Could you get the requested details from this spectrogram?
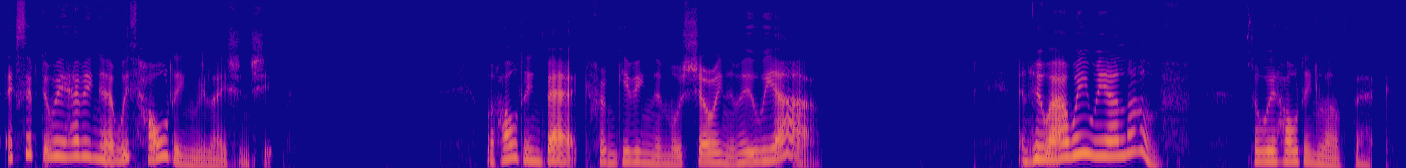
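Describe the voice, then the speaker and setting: Pausing often, this woman speaks a little slowly in a slightly high voice with vocal fry, hosting a conversational, reflective spiritual talk. She is expressive and repeats points for emphasis. The recording is dry and studio-clean.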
